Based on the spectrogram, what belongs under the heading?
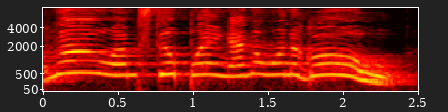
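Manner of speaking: put-on high, whining little kid; child at pickup refusing to go home, high and whiny. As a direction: whine like a kid who won't leave the playground. Kid refusing to leave kindergarten.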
